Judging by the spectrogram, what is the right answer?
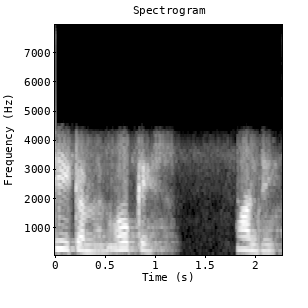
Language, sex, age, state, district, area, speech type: Punjabi, female, 18-30, Punjab, Patiala, urban, conversation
